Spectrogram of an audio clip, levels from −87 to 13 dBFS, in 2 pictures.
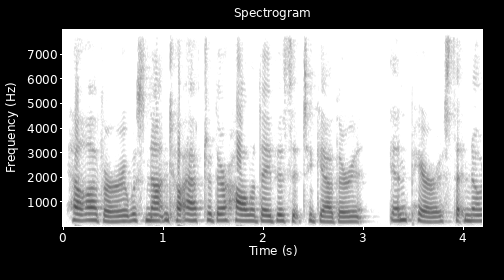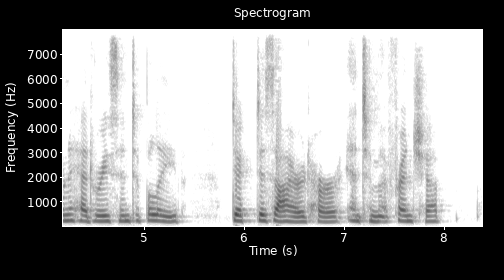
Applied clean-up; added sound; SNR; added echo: none; none; none; none.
